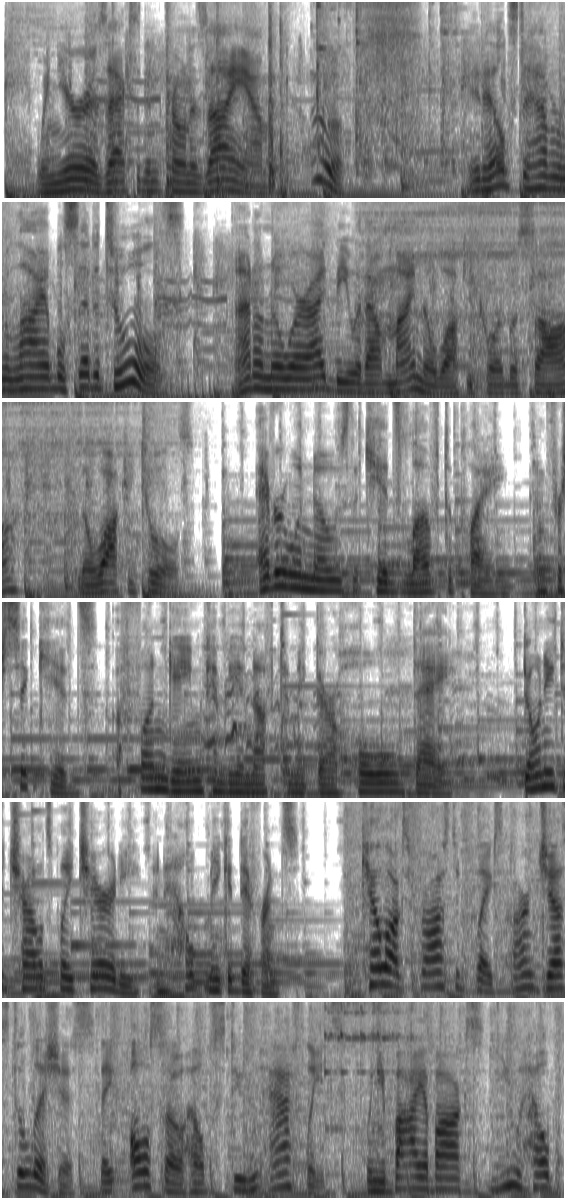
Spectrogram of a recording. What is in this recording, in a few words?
Professional Male, Creature Voiceover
